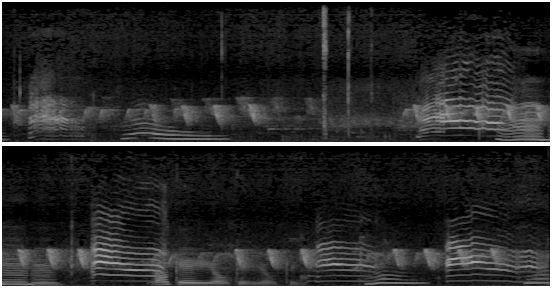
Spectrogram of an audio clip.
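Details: Street cat meowing almost continuously, rapid overlapping harmonic meows that rise and fall, some sliding low, with a few sharp clicks and faint background noise.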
